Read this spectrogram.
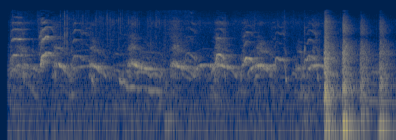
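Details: Chihuahua and Dachshund cross puppies in a pet shop in Nagoya, heard in a rapid run of high, whiny yelps and short barks with rising and falling tones, ending in a burst of clattering noise.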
